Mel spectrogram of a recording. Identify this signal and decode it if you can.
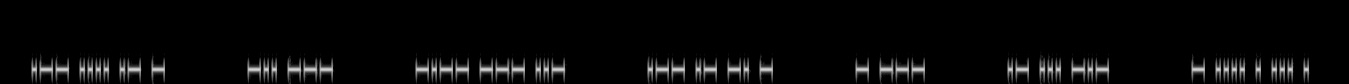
Morse code, heard as a keyed tone, about 30 wpm, 700 Hz. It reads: WHAT DO YOU WANT TO ASK THESE
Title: 3x Word-Spacing - Sentences from Top 200 Words - 30wpm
